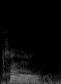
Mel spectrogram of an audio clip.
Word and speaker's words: cairn: And a reference point, C-A-I-R-N, cairn, or kern. Heard it pronounced a couple different ways.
